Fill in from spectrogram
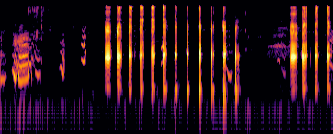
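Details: Partridge calling in its woodland home, giving bursts of sharp, clipped chirps repeated about four times a second, with softer scattered notes between the bursts.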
